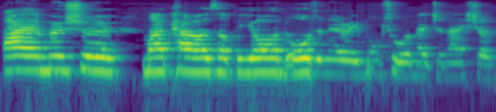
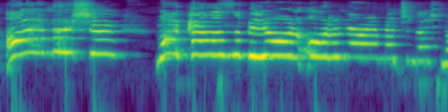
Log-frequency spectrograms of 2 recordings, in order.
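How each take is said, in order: First: Talking toy voice. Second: Much higher, much louder sing-song toy-dragon yell. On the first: Toy dragon speaking when its tummy is pressed, high and loud. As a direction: play the pressed toy dragon's proud boast. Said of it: "it would say". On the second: Toy dragon yelling at the cop it just hit, sing-song shriek. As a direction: blare it out like a toy shrieking on impact. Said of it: "it would start yelling out". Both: Retold or imitated.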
